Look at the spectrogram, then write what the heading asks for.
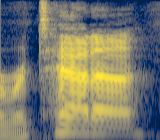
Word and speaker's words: Rattata: And we have a Rattata. Yes, that's how you pronounce it.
